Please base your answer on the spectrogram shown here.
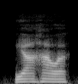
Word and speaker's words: Yahowah: with, Kal imperfect cohortative, Yahowah, Yahowah, the Almighty's proper designation pronounced as instructed by His Torah, guidance on His higher, existence and His role in our Shalom, reconciliation as our Eloah, God.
